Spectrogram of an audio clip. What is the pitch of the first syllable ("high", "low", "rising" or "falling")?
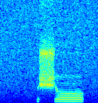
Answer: high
